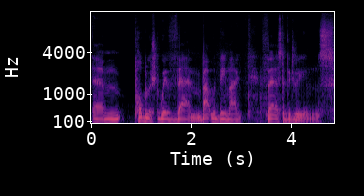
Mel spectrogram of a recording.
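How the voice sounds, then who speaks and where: A man with a Liverpool accent speaks in a fairly low voice. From northern England, Liverpool. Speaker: writer and video blogger. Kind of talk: casual monologue to camera. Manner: halting, many fillers.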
